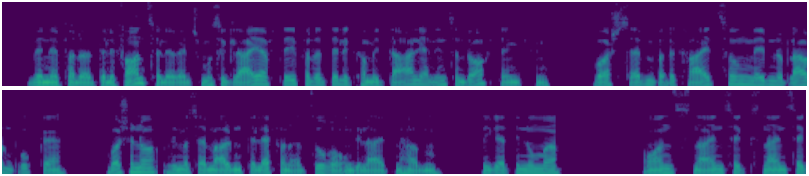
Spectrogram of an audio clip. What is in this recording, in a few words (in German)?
dialekt; Literarisch-akustische, interaktive Ausstellung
